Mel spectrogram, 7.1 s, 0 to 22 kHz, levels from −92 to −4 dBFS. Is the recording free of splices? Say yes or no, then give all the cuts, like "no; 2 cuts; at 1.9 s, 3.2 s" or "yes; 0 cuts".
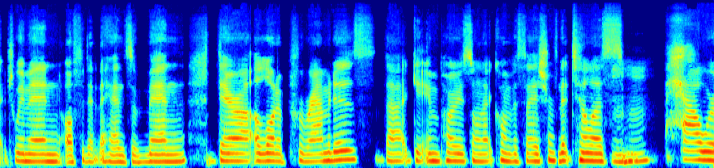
no; 1 cut; at 5.6 s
